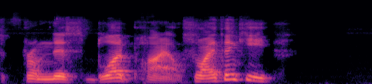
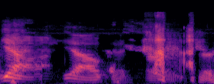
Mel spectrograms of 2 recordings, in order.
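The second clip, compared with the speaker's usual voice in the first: dismissive; 3 semitones lower, 8 dB quieter, faster than usual. Retold or imitated. Brushing off buddy's complaint.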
